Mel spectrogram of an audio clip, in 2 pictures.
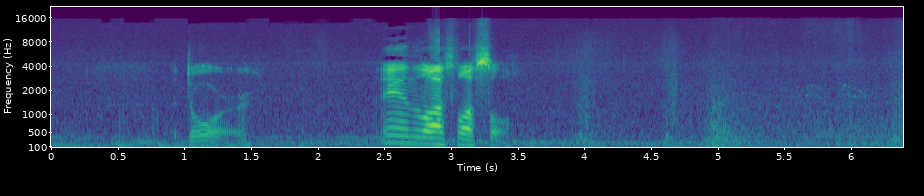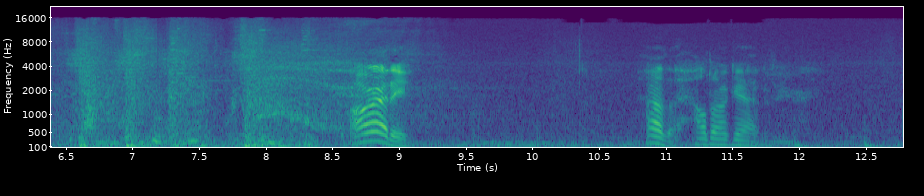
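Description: Blades swish and clang in quick strikes.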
